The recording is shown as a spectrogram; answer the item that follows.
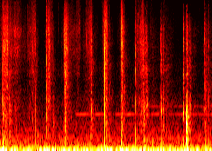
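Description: A tarot deck being shuffled by hand: an irregular run of quick papery card clicks and slaps.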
